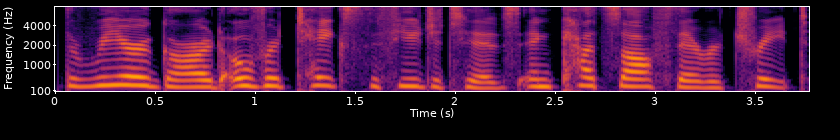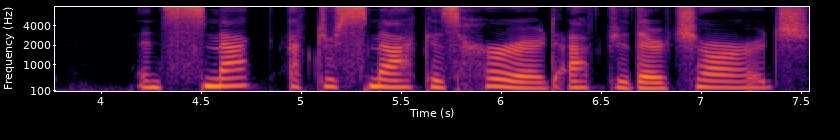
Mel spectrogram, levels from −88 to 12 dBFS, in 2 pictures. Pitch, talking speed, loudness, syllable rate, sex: 240 Hz, 160 wpm, -19 LUFS, 4.4 syllables/s, female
